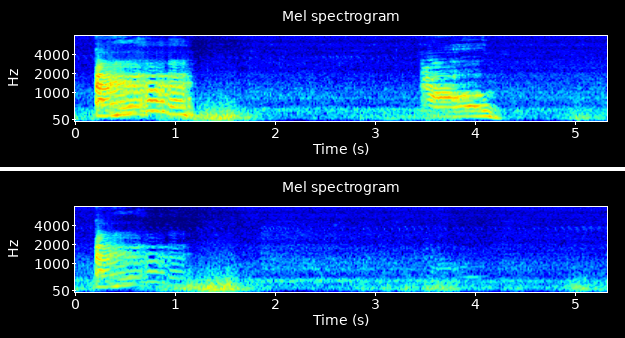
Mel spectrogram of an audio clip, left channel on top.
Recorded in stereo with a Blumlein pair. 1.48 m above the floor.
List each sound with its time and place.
0.2 s a shout: 20° left; by 5.3 s 50° left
